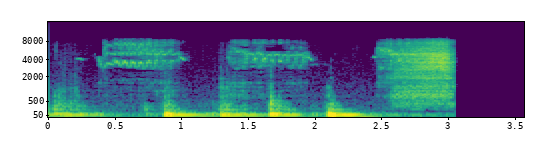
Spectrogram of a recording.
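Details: At dinner time, two-week-old barn owlets in a school garden nest give raspy hissing begging calls, short bursts then a longer screech, mixed with low thuds and rustling.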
